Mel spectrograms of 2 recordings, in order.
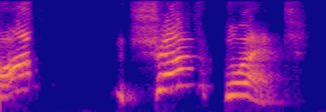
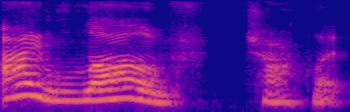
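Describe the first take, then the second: First: It is screamed very loudly and excitedly. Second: It is said with calmer, moderate energy.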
